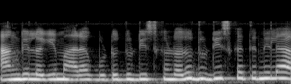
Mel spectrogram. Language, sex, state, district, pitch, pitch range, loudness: Kannada, female, Karnataka, Chamarajanagar, 235 Hz, 225-270 Hz, -12 LUFS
